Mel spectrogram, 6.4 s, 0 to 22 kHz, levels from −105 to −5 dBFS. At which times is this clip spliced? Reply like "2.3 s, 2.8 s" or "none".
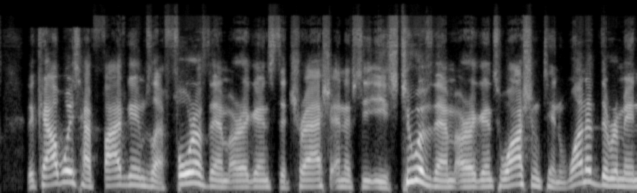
none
